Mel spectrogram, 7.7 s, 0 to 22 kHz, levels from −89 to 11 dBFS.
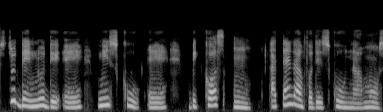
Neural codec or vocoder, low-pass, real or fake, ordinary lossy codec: codec, 16 kHz, 4 kbps, FreqCodec, smaller model; 7.2 kHz; fake; none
